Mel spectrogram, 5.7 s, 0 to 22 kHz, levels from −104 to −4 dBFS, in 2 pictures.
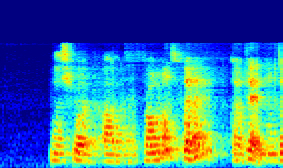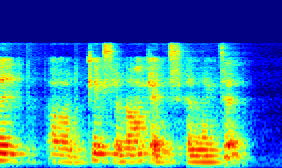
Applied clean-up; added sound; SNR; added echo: neural mask model DeepFilterNet 3.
